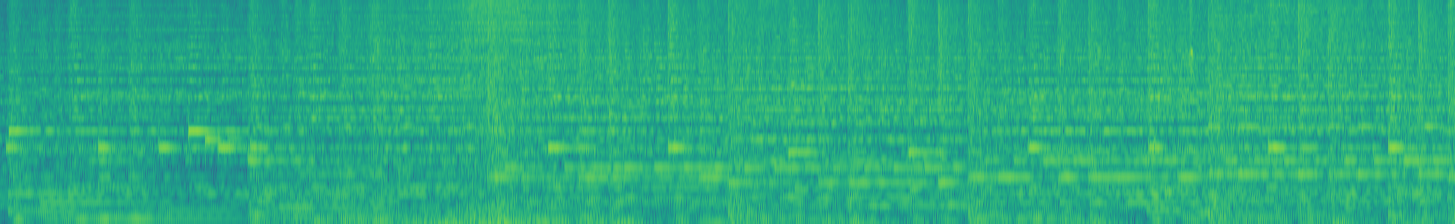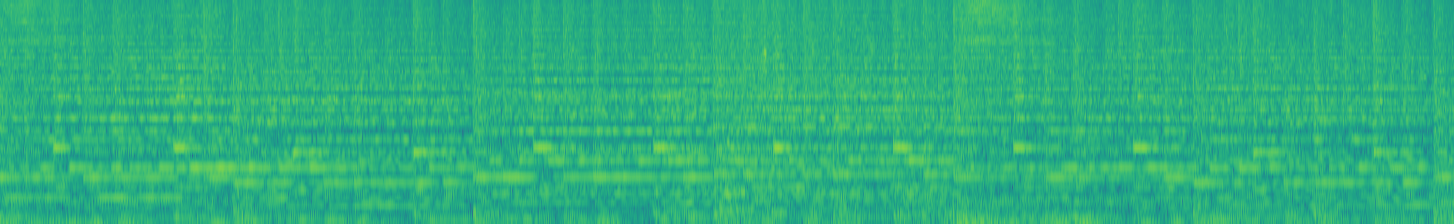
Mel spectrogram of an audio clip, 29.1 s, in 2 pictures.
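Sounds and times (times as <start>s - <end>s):
uplifting cinematic music: 0.0s - 29.0s.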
